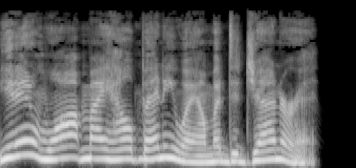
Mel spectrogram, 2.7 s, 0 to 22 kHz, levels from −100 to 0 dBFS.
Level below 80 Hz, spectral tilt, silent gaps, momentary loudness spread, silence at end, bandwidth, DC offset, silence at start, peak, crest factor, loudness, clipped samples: -62 dBFS; -6 dB/octave; none; 3 LU; 0.3 s; 15.5 kHz; under 0.1%; 0 s; -4 dBFS; 10 dB; -15 LUFS; under 0.1%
